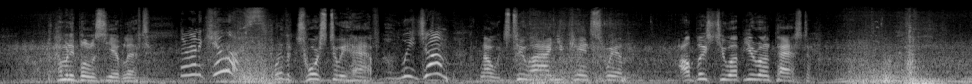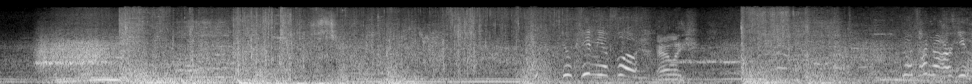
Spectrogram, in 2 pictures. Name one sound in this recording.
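A young girl speaks in reply.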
